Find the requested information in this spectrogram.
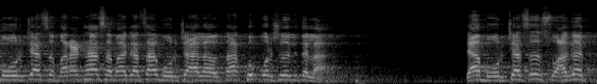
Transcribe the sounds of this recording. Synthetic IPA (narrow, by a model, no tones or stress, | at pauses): moɾt͡ɕjat͡səməɾaʈʰasəmad͡zat͡samoɾt͡ɕaːlaɦot̪akʰuːpʋəɾʂəd͡zaliːt̪jala̰ | t̪jamoɾt͡ɕjat͡səːsʋaɡət̪̚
